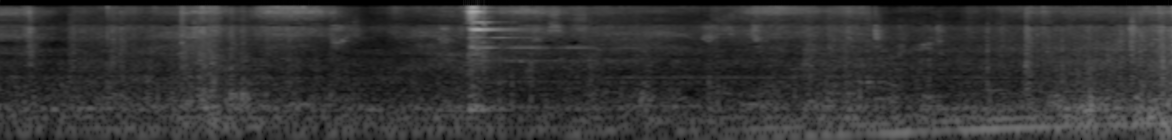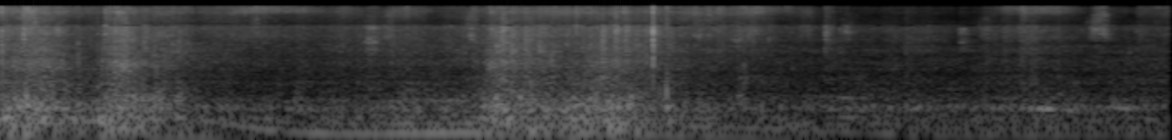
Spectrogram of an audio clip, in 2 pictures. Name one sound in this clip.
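Tyres hum on a wet road.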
